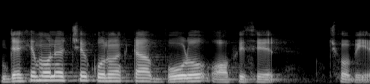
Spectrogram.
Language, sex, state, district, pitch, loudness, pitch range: Bengali, male, West Bengal, Jhargram, 150 Hz, -20 LUFS, 125-170 Hz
